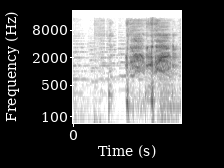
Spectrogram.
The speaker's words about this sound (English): I wasn't coughing the whole show, now I'm coughing like a maniac. Singing death metal.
